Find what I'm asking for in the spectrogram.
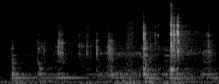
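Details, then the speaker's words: Ford Ranger (Mazda B3000) drum brake, after replacing shoes without special tools: screwdriver through the rubber plug behind the drum turns the star-wheel adjuster, giving a few sharp light metallic clicks that ratchet only one way; normal adjuster clicking. "You can hear that clicking. It'll only go one way, so you don't have to worry about click."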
